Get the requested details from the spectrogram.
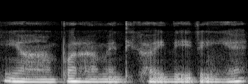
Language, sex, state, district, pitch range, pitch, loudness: Hindi, male, Himachal Pradesh, Shimla, 115-130 Hz, 120 Hz, -14 LUFS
